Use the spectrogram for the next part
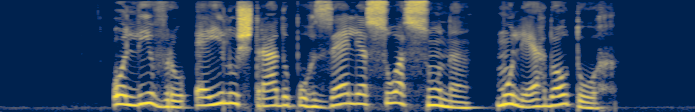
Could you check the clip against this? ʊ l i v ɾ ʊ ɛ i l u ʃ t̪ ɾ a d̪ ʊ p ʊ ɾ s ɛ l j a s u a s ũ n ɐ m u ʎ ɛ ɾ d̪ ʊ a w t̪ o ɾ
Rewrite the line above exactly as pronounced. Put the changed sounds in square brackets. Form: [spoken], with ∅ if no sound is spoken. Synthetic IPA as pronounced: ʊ l i v ɾ ʊ ɛ i l u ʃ t̪ ɾ a d̪ ʊ p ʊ ɾ [z] ɛ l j [ɐ] s u a s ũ n ɐ m u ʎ ɛ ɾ d̪ ʊ a w t̪ o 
